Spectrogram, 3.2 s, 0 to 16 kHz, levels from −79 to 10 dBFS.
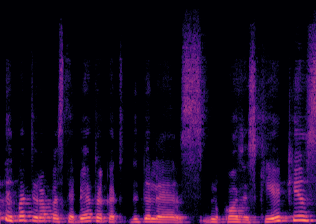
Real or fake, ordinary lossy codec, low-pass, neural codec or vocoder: fake; Opus, 64 kbps; 14.4 kHz; codec, 44.1 kHz, 7.8 kbps, DAC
